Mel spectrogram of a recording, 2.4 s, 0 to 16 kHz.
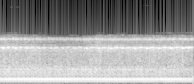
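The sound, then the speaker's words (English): A car engine's steady drone while driving, an even, unbroken hum that holds the same pitch for the whole short stretch, with nothing else heard over it. “Just where are we driving, John? Do you know that we lost the highway at least 3 miles back?”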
